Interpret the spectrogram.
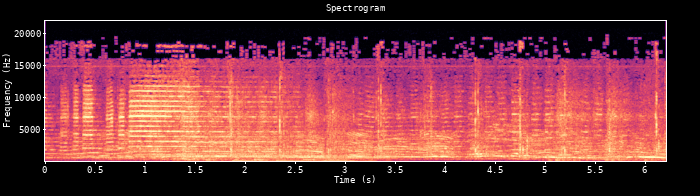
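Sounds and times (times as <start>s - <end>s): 
noisy outdoor street crowd chatter: 0.0s - 6.2s
pasodoble with brass-like tones on the streets of Cartagena: 0.0s - 6.2s
people shouting in a street crowd: 0.2s - 6.2s
low thumps: 1.3s - 4.2s.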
